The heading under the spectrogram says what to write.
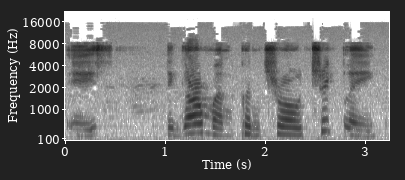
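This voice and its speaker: A woman at a very slow pace, her fairly high pitch showing ordinary variation. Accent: Vietnamese. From Vietnam. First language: Vietnamese. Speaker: English learner, accountant. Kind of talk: online English class discussion. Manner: halting.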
